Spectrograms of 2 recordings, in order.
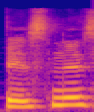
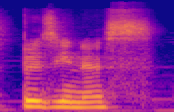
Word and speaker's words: business: But there was one classmate that mispronounced business as busyness. Buzziness.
